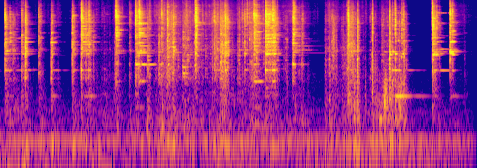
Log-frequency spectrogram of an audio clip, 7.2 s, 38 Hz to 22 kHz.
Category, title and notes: Sound effects > Objects / House appliances
Junkyard Foley and FX Percs (Metal, Clanks, Scrapes, Bangs, Scrap, and Machines) 139
Ambience, Atmosphere, Bang, Bash, Clang, Clank, Dump, dumping, dumpster, Environment, Foley, FX, garbage, Junk, Junkyard, Machine, Metal, Metallic, Perc, Percussion, rattle, Robot, Robotic, rubbish, scrape, SFX, Smash, trash, tube, waste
